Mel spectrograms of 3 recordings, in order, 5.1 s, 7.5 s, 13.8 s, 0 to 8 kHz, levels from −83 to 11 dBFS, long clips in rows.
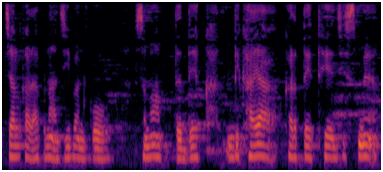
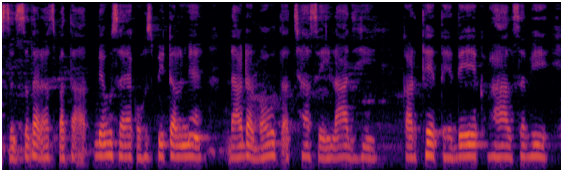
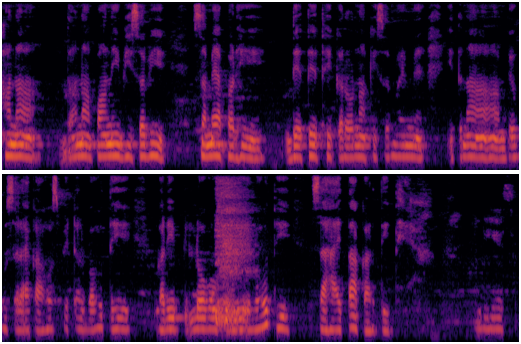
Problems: constant background noise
